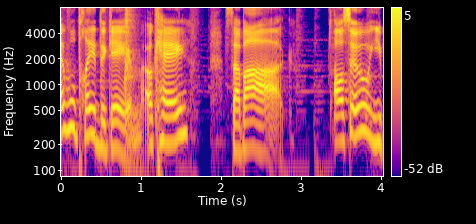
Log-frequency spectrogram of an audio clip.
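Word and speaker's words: Sabacc: Sabak. Also, you pronounced it right. Sabach.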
